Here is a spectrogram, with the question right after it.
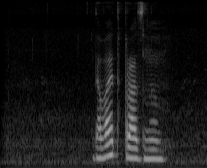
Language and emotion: Russian, neutral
